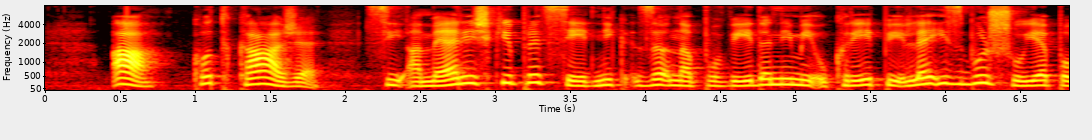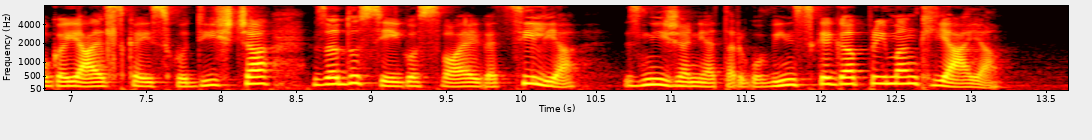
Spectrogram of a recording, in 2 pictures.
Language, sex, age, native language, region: Slovenian, female, 30-49, Slovenian, Central Slovenia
